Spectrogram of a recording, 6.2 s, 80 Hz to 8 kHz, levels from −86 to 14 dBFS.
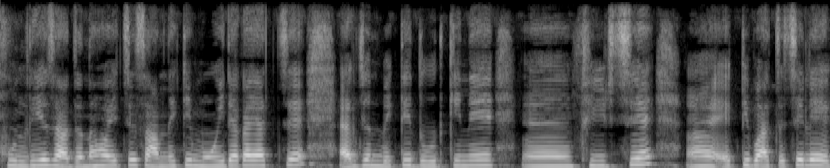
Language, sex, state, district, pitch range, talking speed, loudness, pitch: Bengali, female, West Bengal, Purulia, 225-255 Hz, 175 wpm, -15 LUFS, 240 Hz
